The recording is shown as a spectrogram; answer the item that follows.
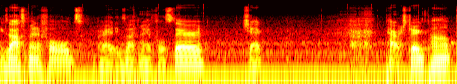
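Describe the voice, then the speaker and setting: Amid noticeable background noise and audible room echo, a man at medium pitch speaks with long, frequent pauses. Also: ordinary pitch variation. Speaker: gaming YouTuber. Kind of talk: gameplay commentary. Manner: fast; casual.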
